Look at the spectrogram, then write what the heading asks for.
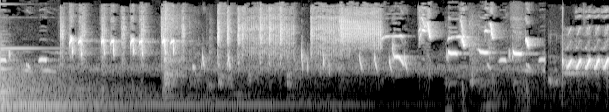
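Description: Birds chirping: many short, quick chirps and whistled notes in rapid runs. A backing music track fades out over the first few seconds.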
